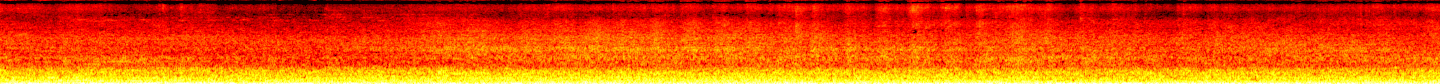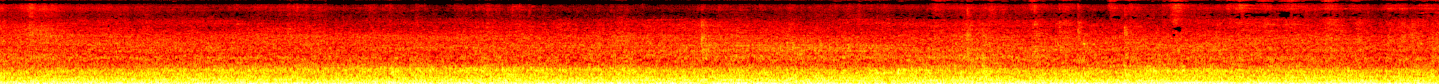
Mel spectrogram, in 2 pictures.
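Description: Double-stack intermodal freight train's loaded container well cars rolling past close by: a loud, steady rumble of steel wheels on rail.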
